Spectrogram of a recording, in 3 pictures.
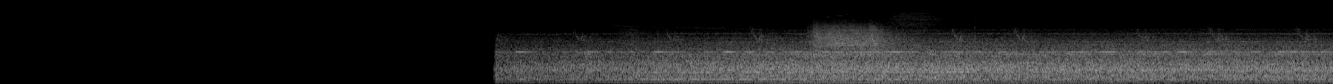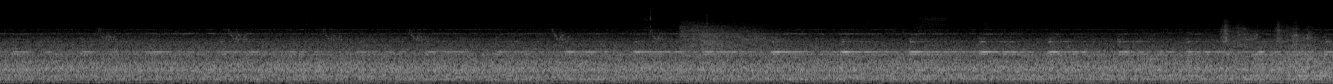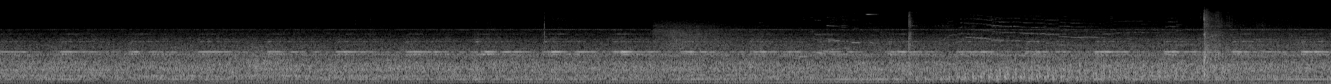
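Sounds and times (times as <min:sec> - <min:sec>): diesel train rumble: 0:05.0 - 0:39.9
brief higher squeaks: 0:34.9 - 0:38.1.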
